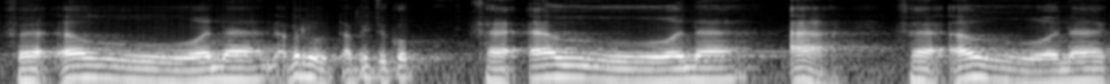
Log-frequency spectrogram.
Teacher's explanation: Dan hati-hati karena ghain ini huruf tebal, kadang-kadang huruf sebelumnya ikut tebal, jangan ikut tebal juga. Fa'aghna, a-nya tidak usah ikut tebal, apalagi bibirnya ikut.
